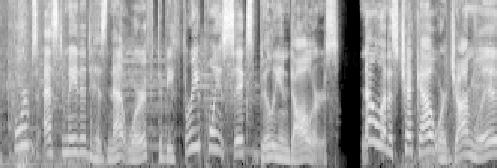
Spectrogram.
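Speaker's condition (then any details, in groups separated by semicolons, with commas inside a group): No condition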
